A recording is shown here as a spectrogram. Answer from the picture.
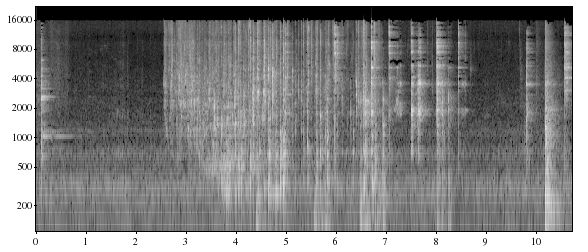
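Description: Soaked oats and water being poured into a glass blender jar. The pouring and splashing start about two and a half seconds in and settle after about seven seconds, with a few sharp clinks against the glass near the end.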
